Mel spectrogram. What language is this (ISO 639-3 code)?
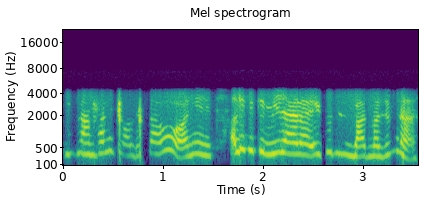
nep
